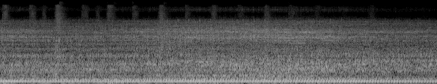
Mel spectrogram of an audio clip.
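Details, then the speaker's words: BMW E36 318 that would not start: spark was present but the pump delivered no fuel. After a part was replaced and petrol was added, the engine started and settled into an even, steady, smooth idle with no knocks or misses. Normal idle. "давай всё завелась ничего так"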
